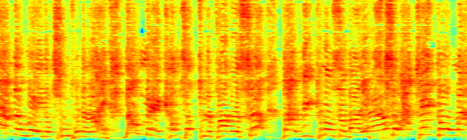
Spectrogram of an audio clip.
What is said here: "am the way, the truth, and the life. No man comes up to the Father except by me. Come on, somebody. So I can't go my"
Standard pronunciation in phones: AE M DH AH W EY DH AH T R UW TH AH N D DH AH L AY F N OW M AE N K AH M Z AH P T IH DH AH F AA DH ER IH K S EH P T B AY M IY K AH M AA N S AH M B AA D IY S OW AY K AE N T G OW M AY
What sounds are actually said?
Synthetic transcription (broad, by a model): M DH AH W EY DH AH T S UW F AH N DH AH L AY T N OW M AE N K AH M Z AH P T IH DH AH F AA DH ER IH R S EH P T B AY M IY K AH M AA S AH M B AA D IY S OW AY K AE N G OW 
